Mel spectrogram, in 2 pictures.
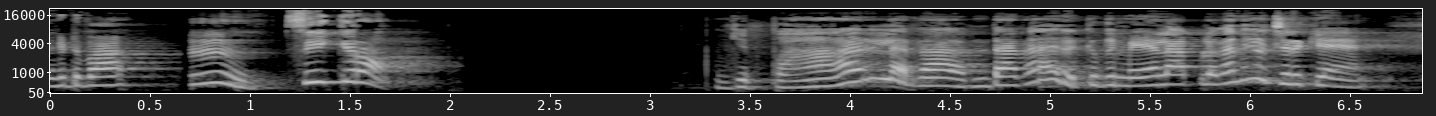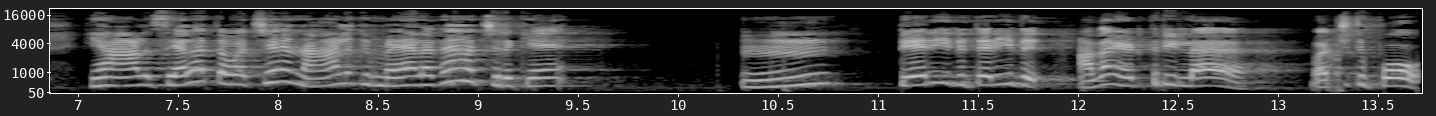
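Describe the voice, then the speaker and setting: A woman voicing a gentle, dutiful young woman in a cartoon, with a Tirunelveli Tamil accent. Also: very high-pitched. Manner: soft, pleading, meek.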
